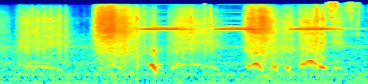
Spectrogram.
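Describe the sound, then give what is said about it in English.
A smoke alarm beeps in repeated high-pitched pulses about once a second during a fire in an office, cutting through bursts of rushing noise and muffled voices talking underneath. “There's a fire in the office.”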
